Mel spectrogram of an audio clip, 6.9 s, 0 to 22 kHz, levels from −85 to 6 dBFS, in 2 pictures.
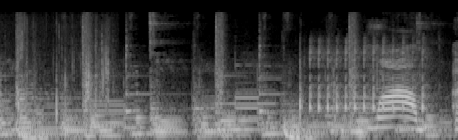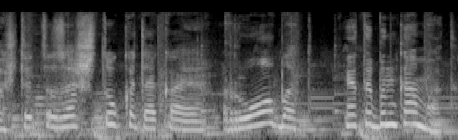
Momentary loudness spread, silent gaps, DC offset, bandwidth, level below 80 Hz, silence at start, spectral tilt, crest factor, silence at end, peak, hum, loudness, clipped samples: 8 LU; none; under 0.1%; 16 kHz; -36 dBFS; 0 s; -4.5 dB/octave; 16 dB; 0 s; -4 dBFS; none; -21 LUFS; under 0.1%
